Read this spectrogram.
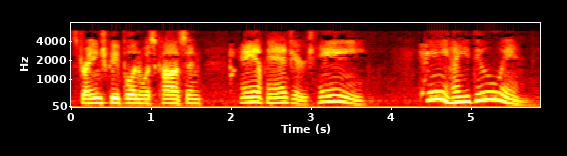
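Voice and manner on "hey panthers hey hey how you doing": drawn-out, slow Minnesota greeting, lightly put on; mock Minnesota accent. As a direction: tease the Midwest with a hammed-up Minnesota hello. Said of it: "You can imagine what he sounds like".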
